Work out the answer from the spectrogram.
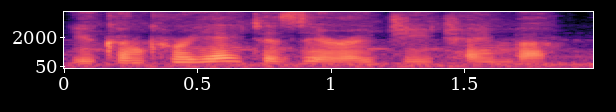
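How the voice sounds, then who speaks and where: An actor playing a polite, helpful starship artificial intelligence in a video game, formal and measured. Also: male voice, low-pitched, fairly bright tone, soft background music, rough recording.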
